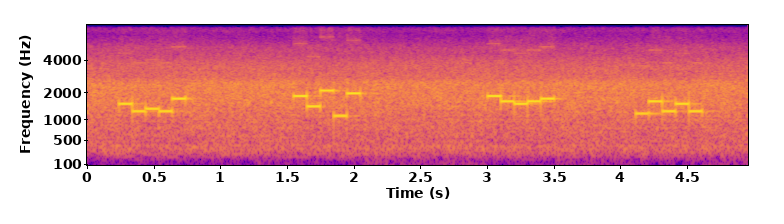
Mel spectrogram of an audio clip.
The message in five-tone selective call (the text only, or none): 63438 95510 97678 27363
